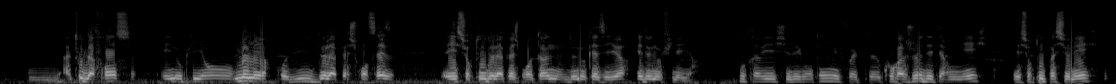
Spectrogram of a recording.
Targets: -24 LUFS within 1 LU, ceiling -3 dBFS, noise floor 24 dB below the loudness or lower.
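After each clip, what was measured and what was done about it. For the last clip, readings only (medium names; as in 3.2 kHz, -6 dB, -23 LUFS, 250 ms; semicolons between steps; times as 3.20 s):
clipped samples 1.1%; clipping level -22.5 dBFS; dropouts 5; longest dropout 13 ms; loudness -33.5 LUFS; peak level -22.5 dBFS; loudness target -24.0 LUFS
-> clip repair -22.5 dBFS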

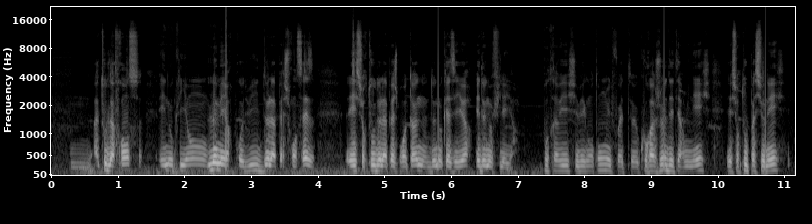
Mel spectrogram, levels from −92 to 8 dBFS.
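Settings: clipped samples 0.0%; dropouts 5; longest dropout 13 ms
-> interpolate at 2.61/3.46/5.79/9.18/10.70 s, 13 ms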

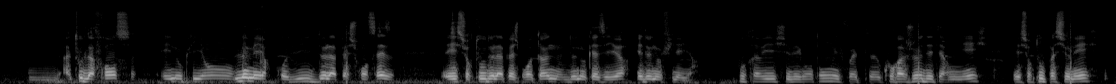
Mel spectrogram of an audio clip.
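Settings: dropouts 0; loudness -32.5 LUFS; peak level -13.5 dBFS; loudness target -24.0 LUFS
-> trim +8.5 dB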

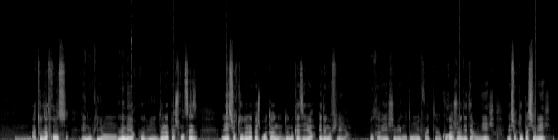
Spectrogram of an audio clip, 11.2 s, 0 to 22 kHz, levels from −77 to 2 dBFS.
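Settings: loudness -24.0 LUFS; peak level -5.0 dBFS; noise floor -57 dBFS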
